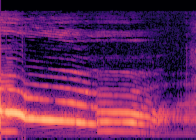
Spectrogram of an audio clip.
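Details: Year-old male Schnauzer singing along indoors, one drawn-out tonal howl that slides gradually downward, breaks and resumes lower, then trails off wavering.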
